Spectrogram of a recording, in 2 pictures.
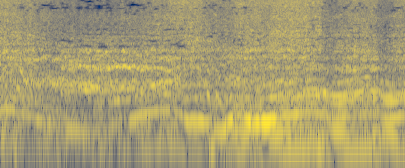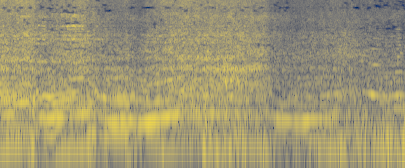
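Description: A car drifting hard through a bend, its engine revving up and down continuously while the rear tyres spin and squeal, loudest a couple of seconds in.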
